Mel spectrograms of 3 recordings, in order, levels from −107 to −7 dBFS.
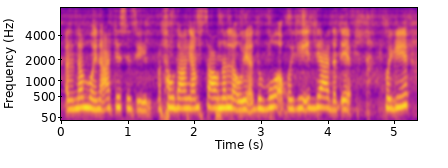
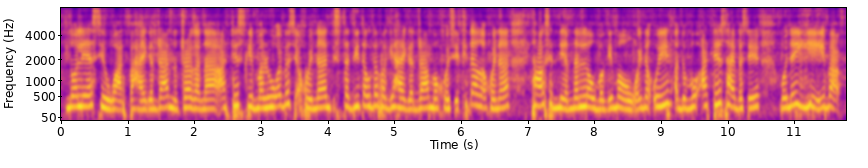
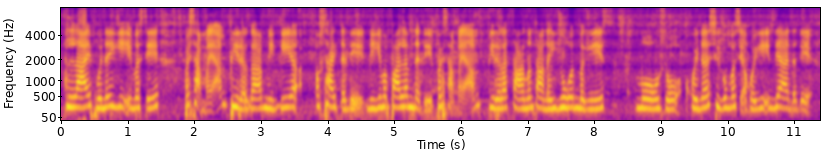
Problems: background sounds at intervals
